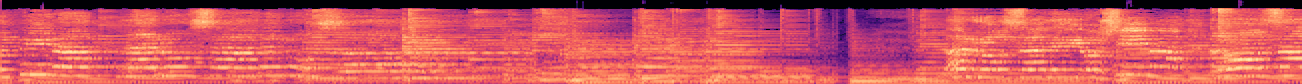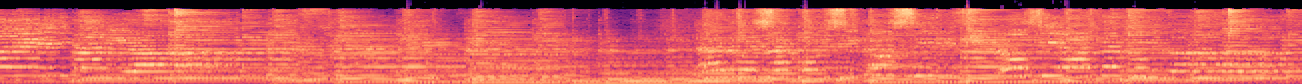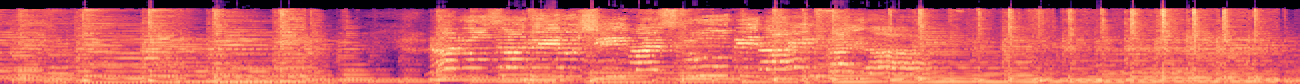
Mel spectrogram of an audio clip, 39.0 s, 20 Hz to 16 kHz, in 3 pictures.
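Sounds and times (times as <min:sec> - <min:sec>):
woman singing: 0:00.0 - 0:05.4, 0:09.3 - 0:16.4, 0:19.9 - 0:26.6, 0:30.0 - 0:35.9
strummed acoustic guitar: 0:00.0 - 0:39.0.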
